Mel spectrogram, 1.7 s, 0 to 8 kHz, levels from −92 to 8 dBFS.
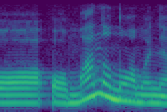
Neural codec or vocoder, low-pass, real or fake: none; 7.2 kHz; real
